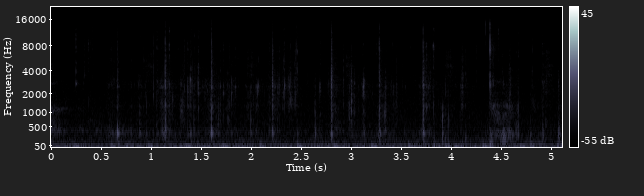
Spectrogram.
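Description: Close-miked chewing of a fresh strawberry, with irregular small wet mouth clicks several times a second.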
